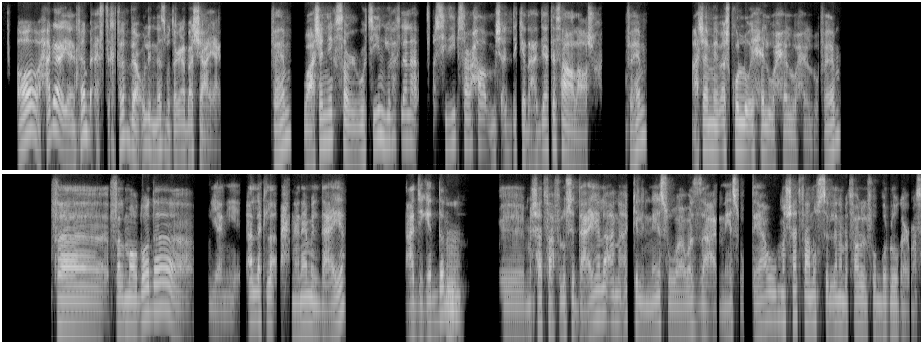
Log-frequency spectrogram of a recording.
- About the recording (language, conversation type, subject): Arabic, unstructured, هل إعلانات التلفزيون بتستخدم خداع عشان تجذب المشاهدين؟
- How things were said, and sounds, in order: tapping; in English: "الroutine"; tsk; in English: "للfood blogger"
